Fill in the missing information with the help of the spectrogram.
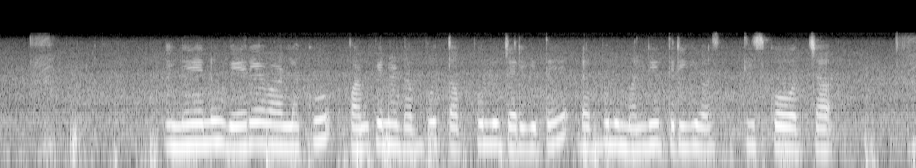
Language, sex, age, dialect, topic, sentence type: Telugu, female, 41-45, Southern, banking, question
